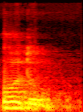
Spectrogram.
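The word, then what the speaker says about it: vodu: ভদু তখন বাক্য প্রয়োগ করলে ওই উচ্চারণ হবে না। ভদু হবে।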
